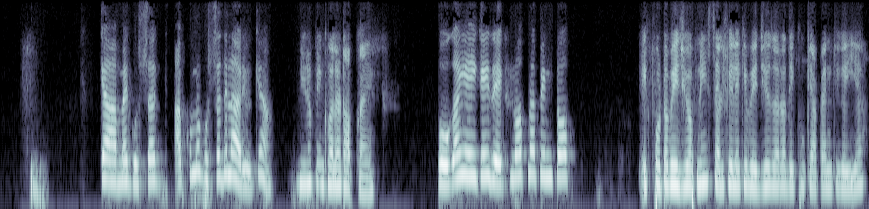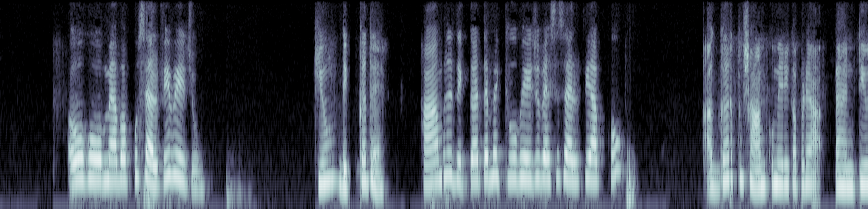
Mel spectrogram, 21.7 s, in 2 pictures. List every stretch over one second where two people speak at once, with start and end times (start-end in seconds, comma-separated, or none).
none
